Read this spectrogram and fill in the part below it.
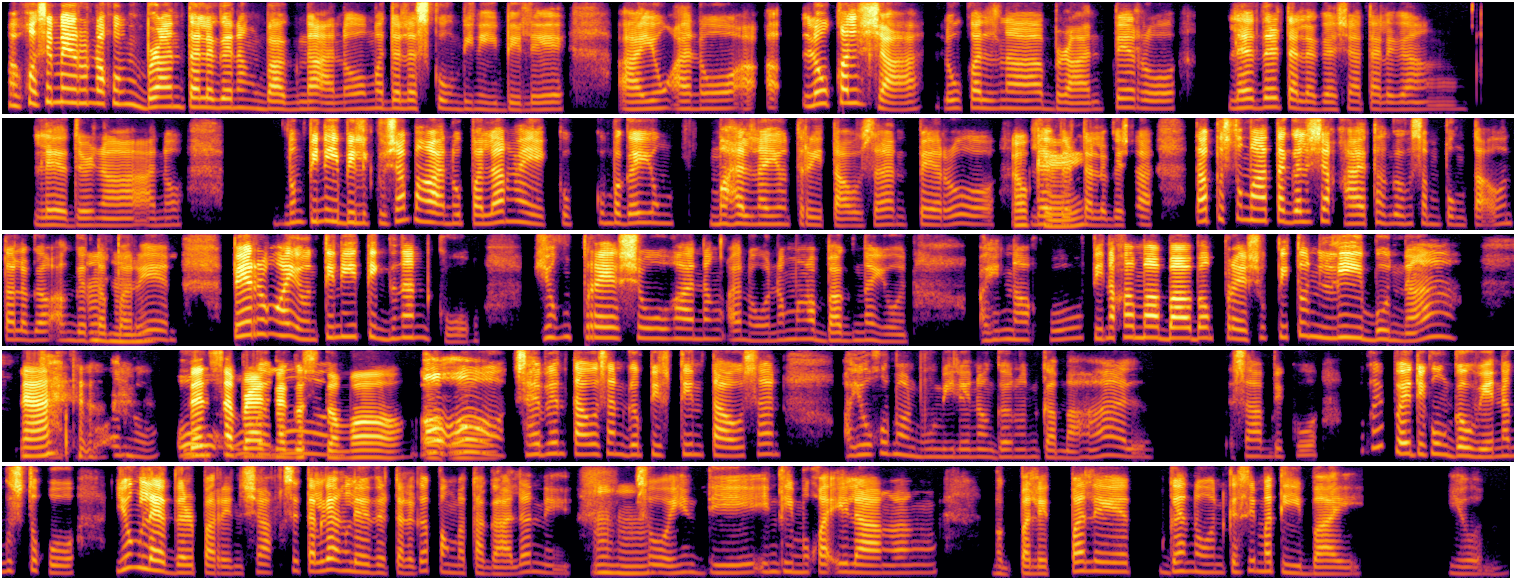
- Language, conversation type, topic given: Filipino, advice, Paano ako makakabili ng de-kalidad na gamit nang hindi gumagastos ng sobra?
- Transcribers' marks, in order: chuckle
